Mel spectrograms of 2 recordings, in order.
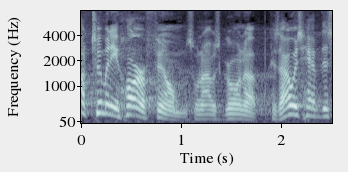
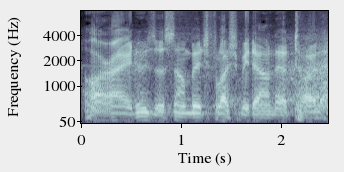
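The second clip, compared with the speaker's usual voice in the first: menacing giant spider; 10 semitones lower than usual. Acted. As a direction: lower menacing monster growl, slow at the end. Giant spider comes back for revenge.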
